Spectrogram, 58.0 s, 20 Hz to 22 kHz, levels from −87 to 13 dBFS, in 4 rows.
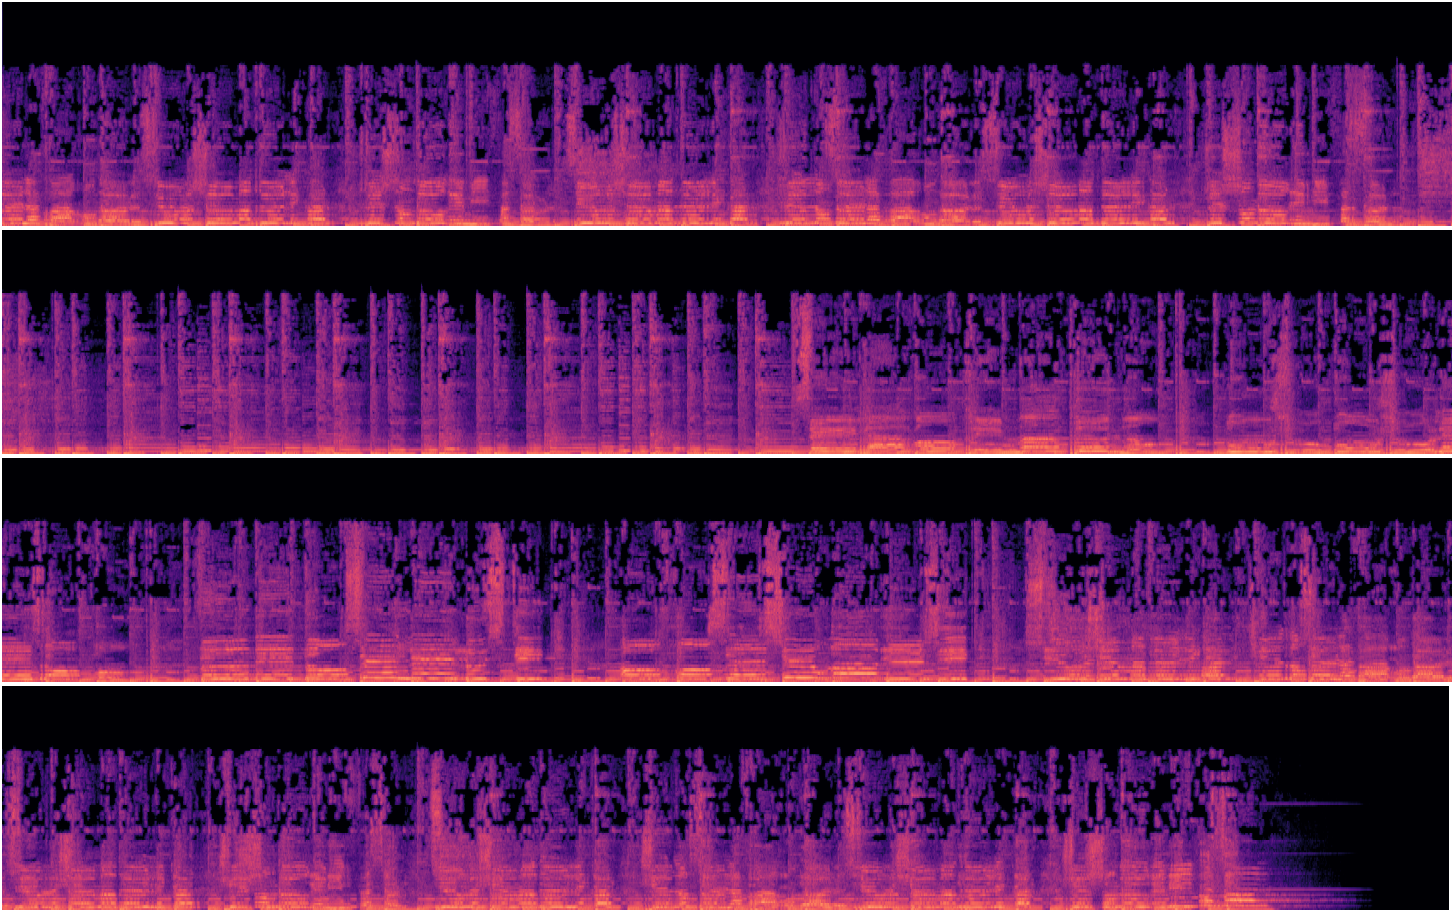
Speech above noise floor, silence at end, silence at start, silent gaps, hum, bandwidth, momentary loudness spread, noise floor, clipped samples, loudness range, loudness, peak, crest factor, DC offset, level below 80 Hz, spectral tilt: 38 dB; 1.5 s; 0 s; none; none; 16.5 kHz; 6 LU; -53 dBFS; under 0.1%; 5 LU; -16 LUFS; -2 dBFS; 14 dB; under 0.1%; -26 dBFS; -5 dB/octave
